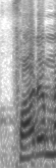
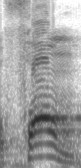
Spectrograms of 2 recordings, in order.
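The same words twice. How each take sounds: First: फर्म with the r sounded and an extra vowel, "fa-rum"; फर्म as "FA-rum", r fully voiced; mispronounced word. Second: फॉर्म as one syllable with a silent r, "faum"; फॉर्म with no r sound, "faum"; corrected pronunciation. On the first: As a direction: say फर्म wrongly in two beats, rolling in the r. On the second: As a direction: say फॉर्म in a single beat, long vowel straight into m. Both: Shown as a demonstration. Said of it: "फर्म नहीं पढ़ना है इसको".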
